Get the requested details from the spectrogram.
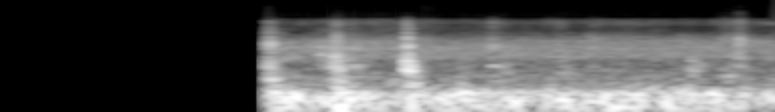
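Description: A car stereo unit clicks and knocks as it is pulled from the dashboard.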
